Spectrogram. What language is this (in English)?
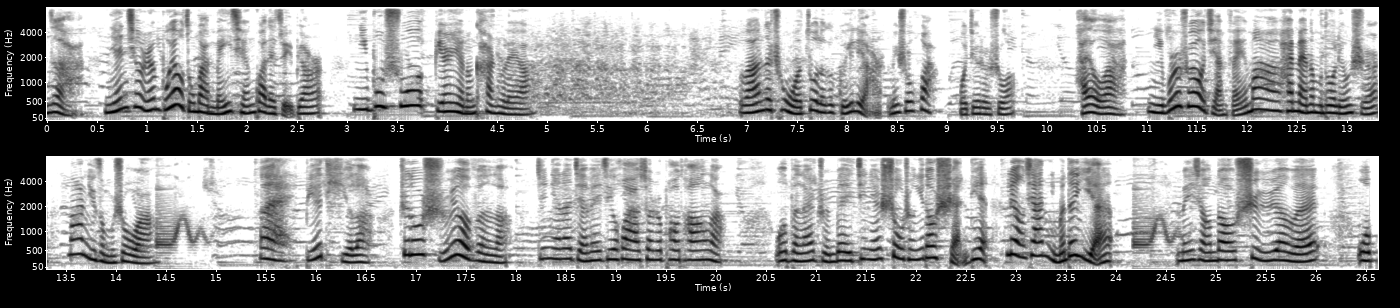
Chinese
